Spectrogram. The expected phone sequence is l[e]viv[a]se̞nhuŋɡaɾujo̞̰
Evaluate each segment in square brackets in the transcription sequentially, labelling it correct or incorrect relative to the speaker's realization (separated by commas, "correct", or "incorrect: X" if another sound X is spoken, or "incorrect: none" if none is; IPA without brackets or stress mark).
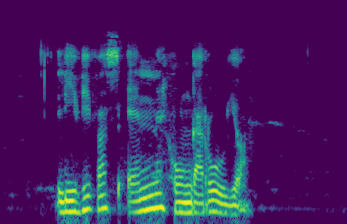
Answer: incorrect: i, correct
